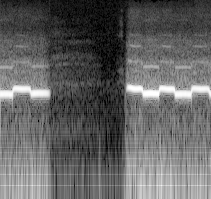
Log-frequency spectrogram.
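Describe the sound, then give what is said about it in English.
A professional whistler imitates a cell phone ringing: two loud bursts of rapid, high warbling tones that flip between two close pitches, separated by a short silence. “Like, for example, I can imitate a cell phone.”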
